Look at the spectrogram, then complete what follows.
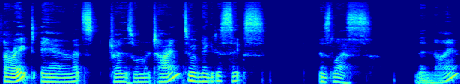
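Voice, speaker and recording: A woman teacher explaining a math lesson step by step, her voice raspy and hoarse from being sick. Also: fairly low pitch, a little mellow. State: hoarse from illness.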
